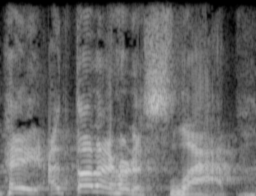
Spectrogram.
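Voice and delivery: high-pitched mock referee; indignant referee. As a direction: accuse like a ref who overheard. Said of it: "then the ref goes".

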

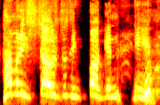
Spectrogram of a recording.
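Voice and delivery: high, loud comic outrage with laughter; livid. Retold or imitated. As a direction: retell your fury, voice shooting up. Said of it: "I was livid. I was like".

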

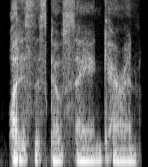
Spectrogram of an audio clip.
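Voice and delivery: spooky whisper. Pretend. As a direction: breathe it out like a ghost story. Spooky question after ghost clip.

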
